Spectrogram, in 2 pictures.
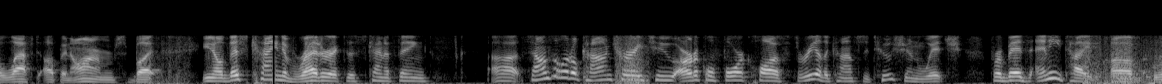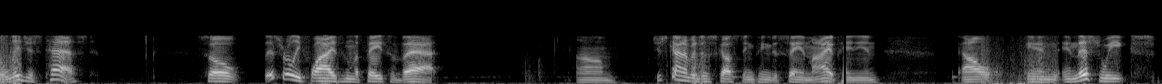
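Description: The speech runs through a Bluetooth CVSD headset codec at 64 kbps, so nothing above 4 kHz survives, loud high sounds outrun the adaptive step size and distort, and a granular hiss sits underneath. Bit errors on the Bluetooth voice link flip a few percent of bits from 1.49 to 1.92 s, adding a rushing crackle without loud clicks. A block of digital silence at 2.72 to 2.75 s cuts the signal to silence for about 29 ms. More bit errors follow from 6.15 to 6.50 s after "uh sounds a little". A short dropout at 8.76 s, about 11 ms and consistent with a 512-sample buffer not being filled in time, gives a tick. Crackly bit errors return from 10.83 to 11.84 s. The same 11 ms dropout recurs at 13.62 s and 14.99 s. Bit errors hit 18.53 to 18.73 s, between "just kind of" and "thing to say in". A 32 ms silent hole at 20.05 to 20.09 s follows "to say in my", and a final burst of bit-error crackle runs from 21.43 to 22.21 s.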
